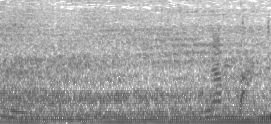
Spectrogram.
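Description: Steady low engine hum of road traffic, a vehicle passing on the street close by.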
